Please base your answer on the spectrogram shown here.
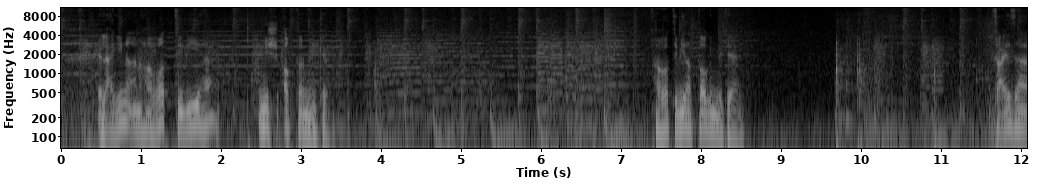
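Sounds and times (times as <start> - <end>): quiet background music: 0.0 - 8.9, 9.6 - 12.0.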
